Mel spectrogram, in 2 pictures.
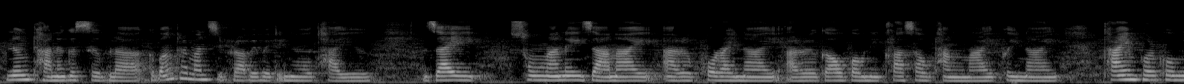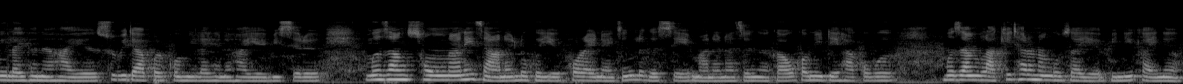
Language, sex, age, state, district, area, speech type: Bodo, female, 30-45, Assam, Kokrajhar, urban, spontaneous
